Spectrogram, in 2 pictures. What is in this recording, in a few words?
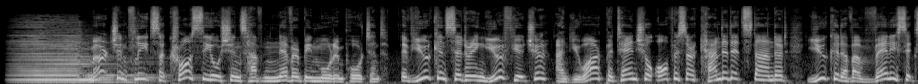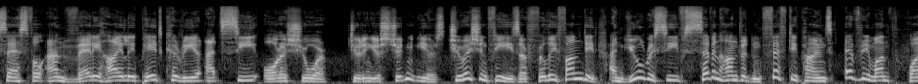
30 sec radio; Clyde Marine Training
